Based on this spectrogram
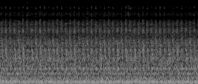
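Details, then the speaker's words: Isuzu D-Max diesel back together after a crank-no-start repair; the fault was thought to be in the 3-wire Hall-effect camshaft position sensor circuit, not the ECU. Steady, even idle clatter with no misses. Normal idle. "Maybe a bit of plastic to go over and a battery clamp to be put in, but other than that, it is up and running."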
